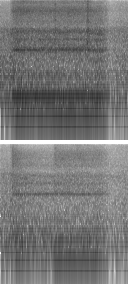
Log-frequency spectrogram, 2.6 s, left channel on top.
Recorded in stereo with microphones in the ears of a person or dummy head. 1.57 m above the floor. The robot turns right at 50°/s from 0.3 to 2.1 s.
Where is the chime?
I don't hear a chime.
